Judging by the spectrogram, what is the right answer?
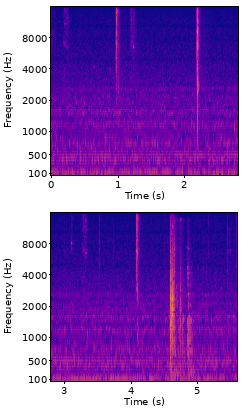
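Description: Scissors snipping the edges of thin aluminium beer-can sheet: a few sharp snips spaced irregularly, the loudest near the end.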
